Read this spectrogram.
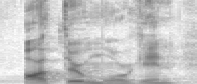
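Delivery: ordinary talk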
